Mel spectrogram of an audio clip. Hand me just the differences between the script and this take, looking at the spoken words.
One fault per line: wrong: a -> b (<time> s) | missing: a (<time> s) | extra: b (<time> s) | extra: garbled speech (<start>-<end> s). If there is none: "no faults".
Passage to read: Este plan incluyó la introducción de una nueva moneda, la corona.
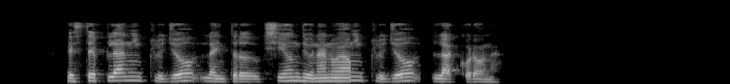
wrong: moneda -> incluyó (3.5 s)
